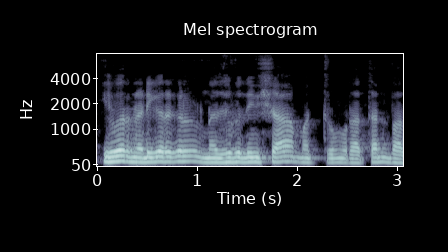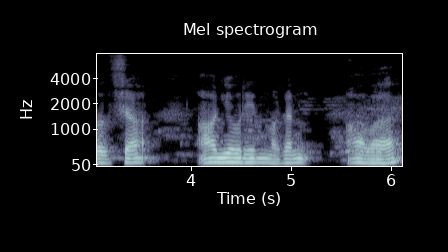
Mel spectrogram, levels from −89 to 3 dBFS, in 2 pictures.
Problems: background conversations at intervals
